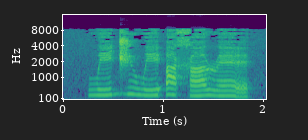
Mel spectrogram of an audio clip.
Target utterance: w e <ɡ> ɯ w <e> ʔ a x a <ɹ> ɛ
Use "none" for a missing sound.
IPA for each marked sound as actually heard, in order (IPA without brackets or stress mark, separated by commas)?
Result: d͡ʒ, e, ɹ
